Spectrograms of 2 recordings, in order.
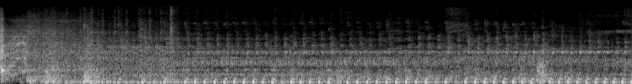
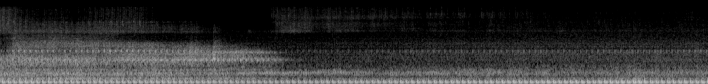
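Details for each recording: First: Honda-engined side-by-side ATV, previously running rough, after motor work and reconnecting a wiring lug: catches right away and settles to an even putter of about three and a half beats a second; healthy idle, though it won't start in gear. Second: Honda-engined side-by-side after reassembly, running in neutral: steady quick even idle set too high.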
